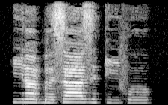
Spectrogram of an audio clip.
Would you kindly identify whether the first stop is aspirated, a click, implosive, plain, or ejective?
implosive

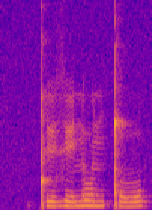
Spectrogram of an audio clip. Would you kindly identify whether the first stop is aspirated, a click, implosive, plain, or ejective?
click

